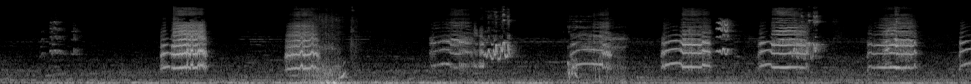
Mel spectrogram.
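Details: A male rainbow lorikeet gives harsh, screechy squawks, about one a second, some with bent, wavering tones, over a low steady hum.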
